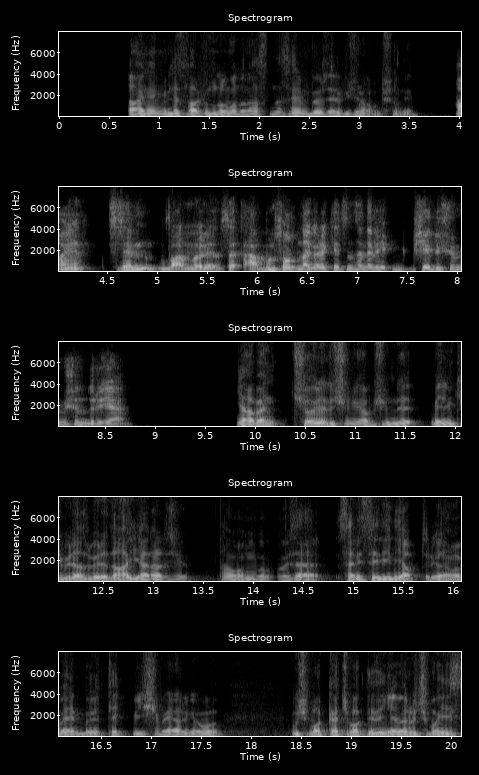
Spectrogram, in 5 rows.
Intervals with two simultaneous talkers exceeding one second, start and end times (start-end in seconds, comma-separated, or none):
none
